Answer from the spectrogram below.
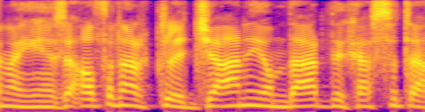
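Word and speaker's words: Clejani: Eh, Klejani wordt het uitgesproken.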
